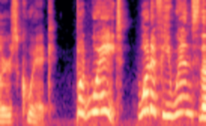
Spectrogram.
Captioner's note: excited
